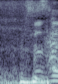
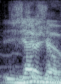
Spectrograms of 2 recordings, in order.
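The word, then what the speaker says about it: Zsa Zsa: Zaza yazılır, Jaja okunur.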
